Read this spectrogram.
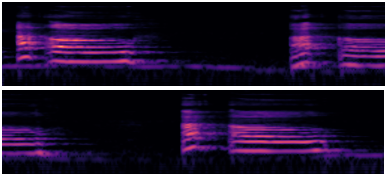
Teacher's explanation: this kind of invisible t sound by closing the airway in the throat very quickly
